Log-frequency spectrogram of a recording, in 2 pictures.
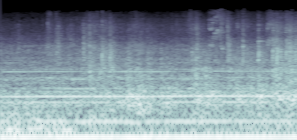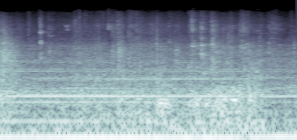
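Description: Wood timbers crack and splinter as a shed collapses.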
